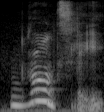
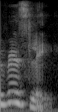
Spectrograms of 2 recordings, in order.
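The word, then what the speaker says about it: Wriothesley: like the new narrator he says Rawnsley even though the book says call me Risley is Risley is that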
